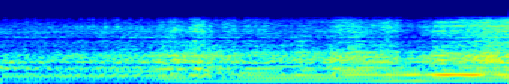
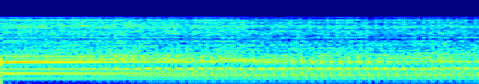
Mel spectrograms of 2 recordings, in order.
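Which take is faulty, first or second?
first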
